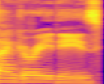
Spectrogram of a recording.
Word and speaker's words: Tsangarides: Is Chris I can never pronounce his Chris surname. Tsangarides, is it? Tsangarides, yeah.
